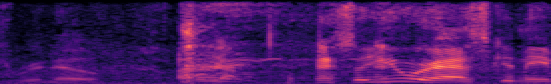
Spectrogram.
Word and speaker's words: Renault: first thing they said it's pronounced renew so you were asking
